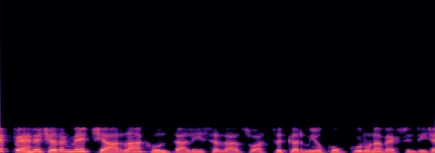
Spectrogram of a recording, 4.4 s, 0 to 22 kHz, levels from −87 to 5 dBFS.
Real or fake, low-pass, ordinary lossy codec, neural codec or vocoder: fake; 3.6 kHz; none; codec, 16 kHz, 4 kbps, X-Codec, HuBERT features, trained on LibriSpeech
